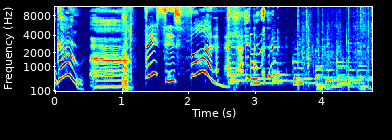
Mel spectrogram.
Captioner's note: kids giggling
